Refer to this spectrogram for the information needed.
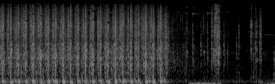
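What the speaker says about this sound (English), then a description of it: "Empty out the whole clip with the AMAX" AMAX rifle fire in Warzone, a rapid, evenly spaced burst of shots emptying a full extended magazine, loud and sustained before cutting off abruptly, followed by a few scattered softer clicks and bangs.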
